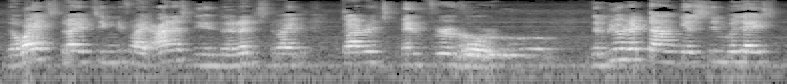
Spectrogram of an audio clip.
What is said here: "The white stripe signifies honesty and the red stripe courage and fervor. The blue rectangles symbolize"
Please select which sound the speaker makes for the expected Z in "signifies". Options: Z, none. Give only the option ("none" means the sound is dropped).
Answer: none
